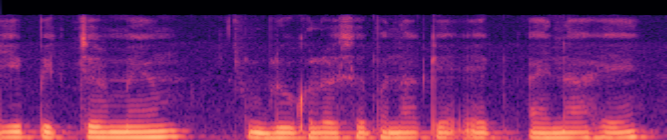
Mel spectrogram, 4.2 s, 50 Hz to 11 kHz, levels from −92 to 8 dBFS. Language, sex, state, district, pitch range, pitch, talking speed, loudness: Hindi, male, Arunachal Pradesh, Papum Pare, 115-125 Hz, 120 Hz, 130 wpm, -14 LUFS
